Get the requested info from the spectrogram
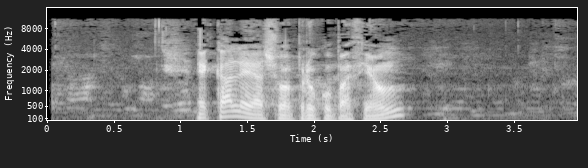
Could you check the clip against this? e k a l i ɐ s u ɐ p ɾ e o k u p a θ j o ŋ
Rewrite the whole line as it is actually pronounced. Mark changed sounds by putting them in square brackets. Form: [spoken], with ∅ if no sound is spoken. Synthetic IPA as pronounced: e k a l [ɛ] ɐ s u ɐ p ɾ e o k u p a θ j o ŋ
